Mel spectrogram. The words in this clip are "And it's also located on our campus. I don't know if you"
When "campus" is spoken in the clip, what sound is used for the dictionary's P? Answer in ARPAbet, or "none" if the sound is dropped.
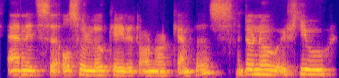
P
